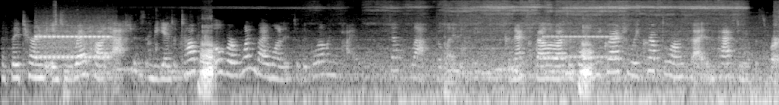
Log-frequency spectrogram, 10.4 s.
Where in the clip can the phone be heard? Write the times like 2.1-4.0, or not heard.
0.5-1.6, 7.3-8.3.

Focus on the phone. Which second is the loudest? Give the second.
1 s.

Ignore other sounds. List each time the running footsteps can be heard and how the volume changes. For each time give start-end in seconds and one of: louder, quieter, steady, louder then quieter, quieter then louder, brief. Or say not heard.
not heard.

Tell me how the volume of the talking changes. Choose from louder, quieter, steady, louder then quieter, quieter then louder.
quieter then louder.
